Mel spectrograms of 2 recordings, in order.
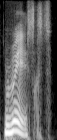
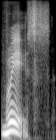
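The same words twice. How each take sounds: First: All three final consonants s, k, s are pronounced. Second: The k drops and two short s sounds follow. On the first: "이게 좀 전에 우리가 들었던 발음입니다" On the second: "그 사운드는 없어지고 스 사운드가 아주 짧게 연속해서 발음됩니다"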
